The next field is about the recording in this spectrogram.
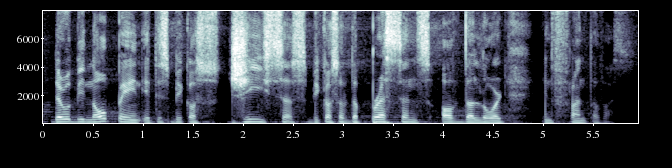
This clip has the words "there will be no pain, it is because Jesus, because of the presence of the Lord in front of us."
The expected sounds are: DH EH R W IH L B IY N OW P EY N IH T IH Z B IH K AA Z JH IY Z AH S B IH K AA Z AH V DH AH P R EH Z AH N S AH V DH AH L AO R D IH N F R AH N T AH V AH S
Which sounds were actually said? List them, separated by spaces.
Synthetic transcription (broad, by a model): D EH R W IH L B IY N OW P EY N IH T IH S B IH K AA S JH IY S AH S B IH K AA S AH V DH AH P R EH S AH N S AH V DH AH L AO R D IH N F R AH N T AH V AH S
